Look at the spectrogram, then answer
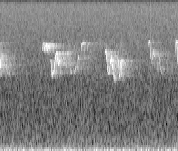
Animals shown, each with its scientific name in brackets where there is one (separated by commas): Red-eyed Vireo (Vireo olivaceus)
